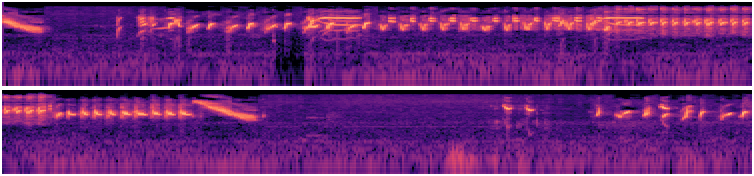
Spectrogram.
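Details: Goldfinch singing, used for song training: rapid bright twittering phrases of repeated high notes with sustained trills and buzzy runs, a short pause, then more quick chirps resuming near the end.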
